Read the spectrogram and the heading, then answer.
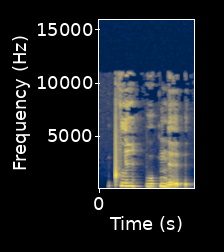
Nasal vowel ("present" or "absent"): absent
